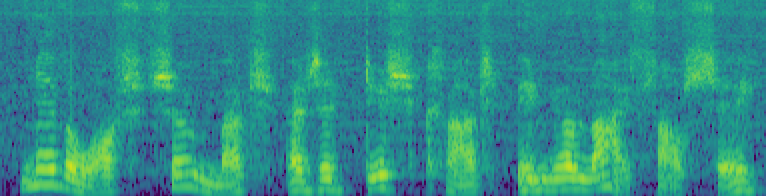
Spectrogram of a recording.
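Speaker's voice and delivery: scornful barge woman sneering at Toad; mocking barge woman. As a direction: taunt him as a fraud.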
